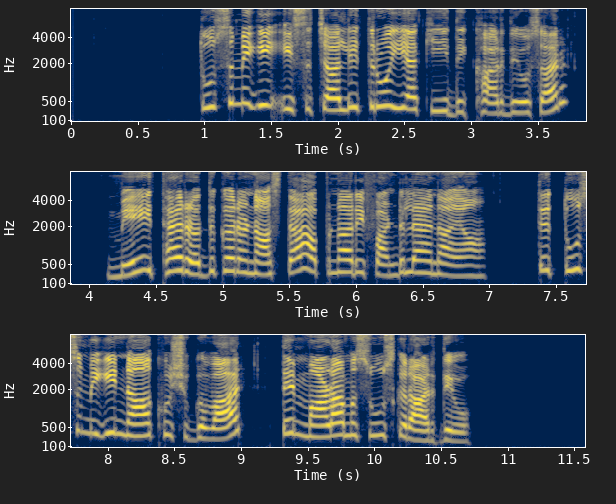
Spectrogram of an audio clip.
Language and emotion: Dogri, disgusted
